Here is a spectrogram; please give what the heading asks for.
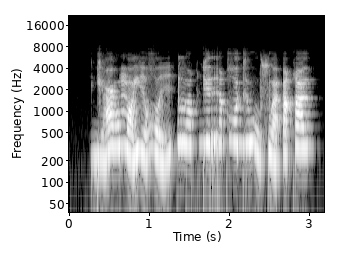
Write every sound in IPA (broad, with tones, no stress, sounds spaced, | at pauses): ɡʲ ɛ̤˨˩˦ ʕ ɔ̤˥ m ɒ˨˩˦ j i˨˩˦ ʁʷ i˨˩˦ | l o̤˥ q ɡʲ ɘ˥ r i̤˥ q ʁʷ ɘ˥ ɡʲ o̤˥ w o̤˨˩˦ sʷ a˨˩˦ ʔ ɘ˨˩˦ q ɘ˥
